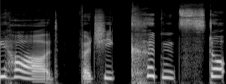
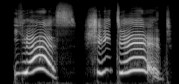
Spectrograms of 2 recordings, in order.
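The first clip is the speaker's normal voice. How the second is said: very high-pitched, shrill shouting; 12 semitones higher than usual. Narrator voices Maggie answering her aunt's accusation, shouting. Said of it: "shouted Maggie".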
